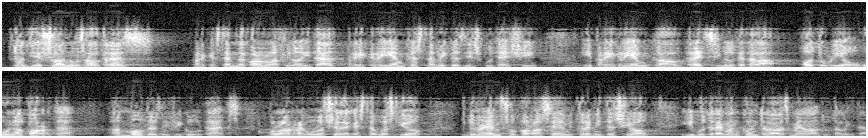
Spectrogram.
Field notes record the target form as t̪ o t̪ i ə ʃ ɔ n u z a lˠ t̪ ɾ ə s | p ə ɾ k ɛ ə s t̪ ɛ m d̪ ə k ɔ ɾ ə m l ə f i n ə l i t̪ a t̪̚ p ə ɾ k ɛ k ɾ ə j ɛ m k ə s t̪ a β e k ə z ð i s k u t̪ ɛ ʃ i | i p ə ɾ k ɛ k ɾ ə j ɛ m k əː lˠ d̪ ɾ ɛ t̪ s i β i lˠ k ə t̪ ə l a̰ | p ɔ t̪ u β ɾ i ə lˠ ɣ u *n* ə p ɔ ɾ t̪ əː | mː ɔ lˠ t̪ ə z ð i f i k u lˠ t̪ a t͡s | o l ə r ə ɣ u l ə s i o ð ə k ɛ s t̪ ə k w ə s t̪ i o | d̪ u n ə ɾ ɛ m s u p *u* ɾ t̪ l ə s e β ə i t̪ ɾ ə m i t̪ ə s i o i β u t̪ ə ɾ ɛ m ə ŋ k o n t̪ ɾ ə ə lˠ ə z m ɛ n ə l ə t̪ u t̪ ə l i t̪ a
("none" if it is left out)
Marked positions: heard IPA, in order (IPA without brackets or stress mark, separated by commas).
n, ɔ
